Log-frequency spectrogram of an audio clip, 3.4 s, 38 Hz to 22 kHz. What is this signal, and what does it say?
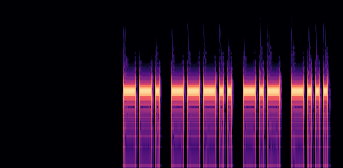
Morse code, heard as a keyed tone, about 29 wpm, 700 Hz. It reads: G8KB
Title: DXCC-100 Call Signs - 4 Characters - 30wpm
